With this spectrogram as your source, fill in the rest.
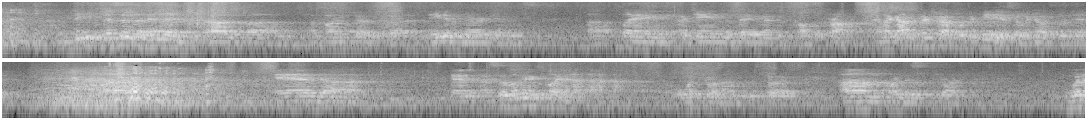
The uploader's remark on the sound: opening keynote at #PRSAIcon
